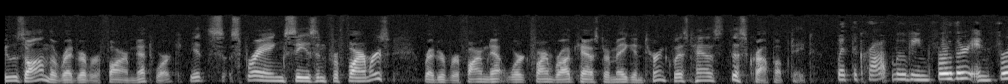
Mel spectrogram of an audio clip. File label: air check; WinField United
